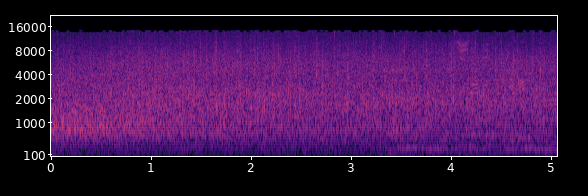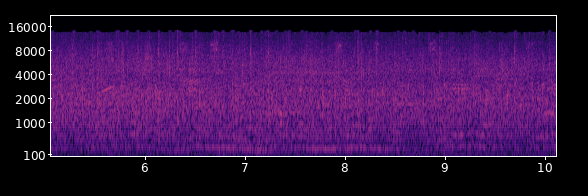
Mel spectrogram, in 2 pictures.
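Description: Stadium crowd applauding a diving defensive play, swelling at the start and then holding steady, with voices faintly underneath.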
